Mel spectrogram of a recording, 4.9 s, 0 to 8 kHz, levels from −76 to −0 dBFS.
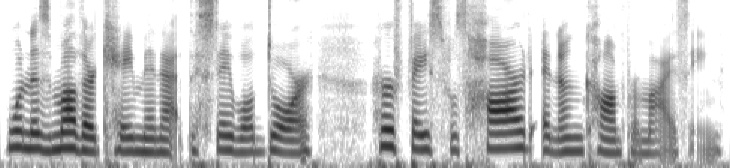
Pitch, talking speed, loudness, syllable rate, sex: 215 Hz, 185 wpm, -20 LUFS, 5.0 syllables/s, female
